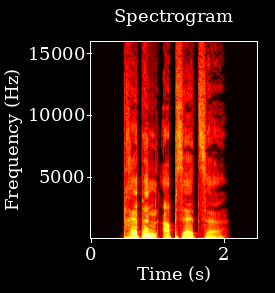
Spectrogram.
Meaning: nominative/accusative/genitive plural of Treppenabsatz
- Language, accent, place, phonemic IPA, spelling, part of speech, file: German, Germany, Berlin, /ˈtrɛpn̩apzɛt͡sə/, Treppenabsätze, noun, De-Treppenabsätze.ogg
